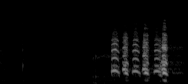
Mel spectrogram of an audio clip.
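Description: Geese in the medieval farming game Medieval Dynasty give a quick run of about six nasal honks in a rhythmic burst after a quiet moment, clear and near.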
